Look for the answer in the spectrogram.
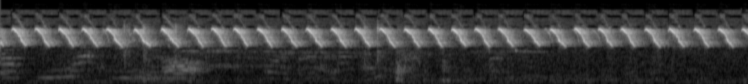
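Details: Rapid-fire 'tembakan' song of a champion Oriental magpie-robin (kacer): a long, tight series of bright, falling whistled notes delivered in quick regular succession, with faint low noises behind.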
